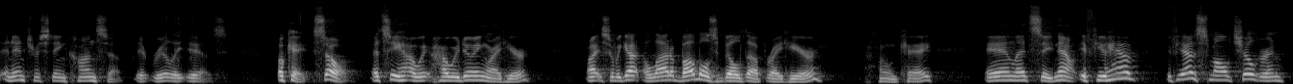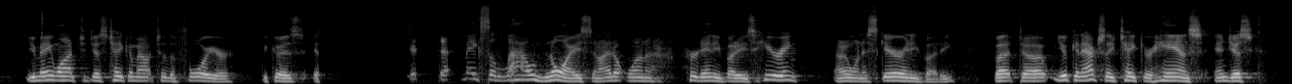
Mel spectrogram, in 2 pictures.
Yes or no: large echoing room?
yes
